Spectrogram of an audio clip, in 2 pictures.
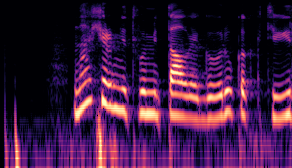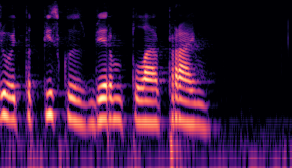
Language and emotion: Russian, neutral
